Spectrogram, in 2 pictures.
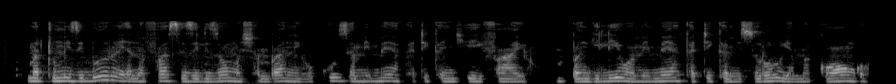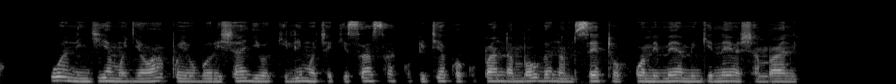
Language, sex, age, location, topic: Swahili, male, 25-35, Nairobi, agriculture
